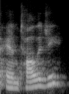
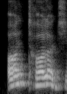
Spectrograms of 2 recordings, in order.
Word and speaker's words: ontology: You said it's called anthology. Ontology, yeah.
